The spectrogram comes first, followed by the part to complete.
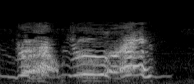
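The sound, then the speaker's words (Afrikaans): A human voice imitates a struggling crow's loud, strained last scream in two drawn-out, wailing bursts, forceful, fading off at the end. “Terwyl Jat haar in die sak om sy lyf prop, kry Katrina dit reg om 'n laaste harde skree uit te kry.”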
